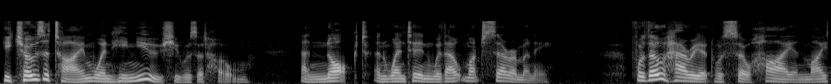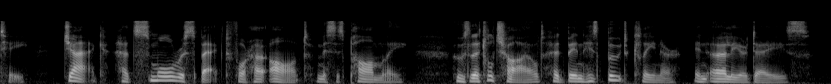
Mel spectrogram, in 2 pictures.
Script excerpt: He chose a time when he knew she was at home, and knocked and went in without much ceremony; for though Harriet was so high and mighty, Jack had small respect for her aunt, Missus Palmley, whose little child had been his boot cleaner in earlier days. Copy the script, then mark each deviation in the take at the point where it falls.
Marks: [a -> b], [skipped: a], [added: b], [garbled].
He chose a time when he knew she was at home, and knocked and went in without much ceremony; for though Harriet was so high and mighty, Jack had small respect for her aunt, Missus Palmley, whose little child had been his boot cleaner in earlier days.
